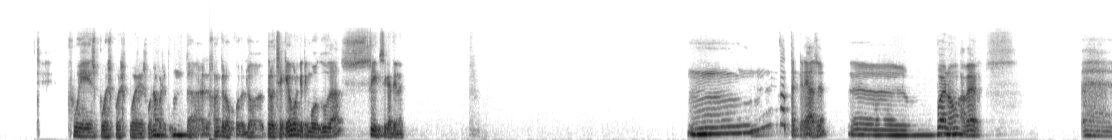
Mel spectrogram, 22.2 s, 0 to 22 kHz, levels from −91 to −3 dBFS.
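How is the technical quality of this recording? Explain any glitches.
The recording has one technical fault, a DC step at 4.19 s. At that instant the waveform's zero line abruptly shifts by about -32 dBFS, much as it would if a converter recalibrated or an offset input were switched into the path. The offset does not hold. It drains away through a high-pass around 2 Hz, settling within a fraction of a second. The sudden jump is heard as a single low thump beneath the speech, which carries on unaffected.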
